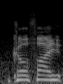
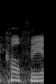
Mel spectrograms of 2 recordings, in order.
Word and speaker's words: Ko-Fi: Ko-Fi streambot. Ko-Fi streambot. I didn't say coffee, I said Ko-Fi, I swear.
